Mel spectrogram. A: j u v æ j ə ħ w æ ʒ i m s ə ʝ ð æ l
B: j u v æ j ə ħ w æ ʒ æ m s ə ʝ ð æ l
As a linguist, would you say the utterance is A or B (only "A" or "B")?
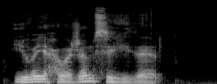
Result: B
